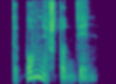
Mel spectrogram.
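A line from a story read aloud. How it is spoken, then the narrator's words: Quiet. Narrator (Russian): тихо произнес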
